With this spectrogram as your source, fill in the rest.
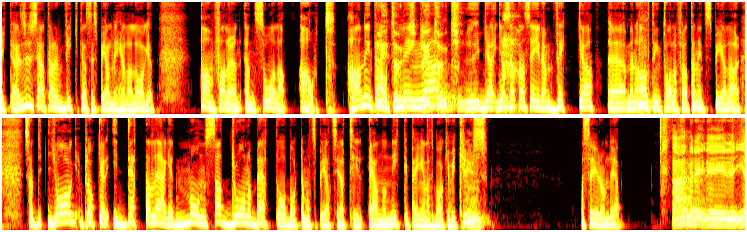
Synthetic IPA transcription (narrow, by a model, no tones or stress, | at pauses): ɪk̚t̪ɪs̬k̬ʉlsɛjːat̪hanæɖɛnvɪkt̪ɪɡast̪əspeːlanɪɦeːlalɑːɡə̰t̪ | anfalːaɾɛnɛnsoːla̰ | aʊt̪hanæɾɪnt̪əalt̪lɛŋːaŋaɡasɛt̪ːansɛjəɾɛnvɛkːa | mɛnalt̪ɪŋt̪ʰɑːlaɾfœɾat̪hanɪnt̪ə̥speːlaɾsɔat̪̬jɑːɡpʰlɔkːaɾɪd̪ɛt̪ːalɛːɡət̪mɔnsad̪̚ːɾoːnɔbɛt̪ːd̪ɔbɔʈːɔmat̪speːt̪sɪat̪ʰɪlɛnːɔnɪt̪ːɪpʰɛŋːaɳat̪ʰɪlbɑːkavɪd̪̚kʰɾʏs | vasɛjːəɖɵɔmd̪ɛ | næɪmɛnd̪ɛd̪ɛ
